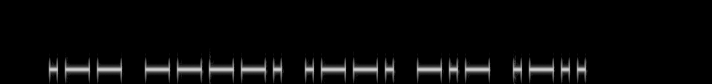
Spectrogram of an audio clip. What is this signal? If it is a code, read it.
Morse code, heard as a keyed tone, about 15 wpm, 700 Hz. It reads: W9PKL
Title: USA Call Signs - 5 Characters - 4x Character Spacing - 15wpm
